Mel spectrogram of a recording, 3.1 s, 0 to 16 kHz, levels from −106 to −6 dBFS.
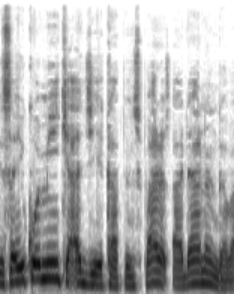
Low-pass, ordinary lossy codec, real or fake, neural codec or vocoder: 14.4 kHz; AAC, 64 kbps; fake; vocoder, 44.1 kHz, 128 mel bands every 256 samples, BigVGAN v2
